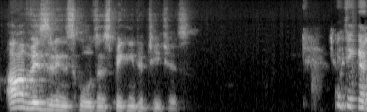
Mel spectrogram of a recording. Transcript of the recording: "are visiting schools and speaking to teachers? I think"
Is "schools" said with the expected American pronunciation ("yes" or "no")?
yes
